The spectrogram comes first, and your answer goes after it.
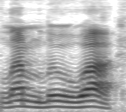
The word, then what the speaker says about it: leumluath: The word Leumluath, pronounced Leumluath, comes from the Gaelic meaning fast, lua, and jump, lem.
